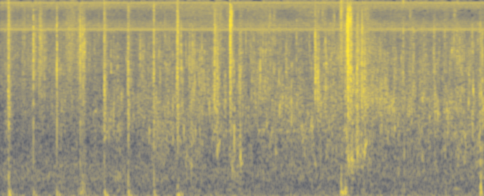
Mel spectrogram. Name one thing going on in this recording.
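A goose splashes in shallow water.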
